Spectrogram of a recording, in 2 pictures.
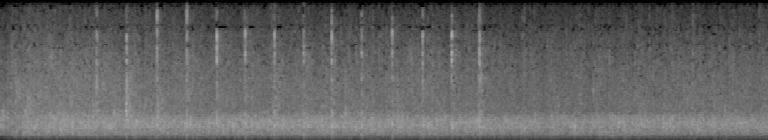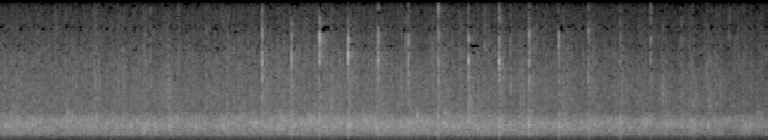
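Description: Sustained applause from an orchestra concert audience welcoming a soloist back to the stage, a dense, even wash of clapping that holds steady for the whole stretch with no talk.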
